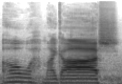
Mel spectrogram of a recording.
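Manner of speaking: usual speaking voice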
